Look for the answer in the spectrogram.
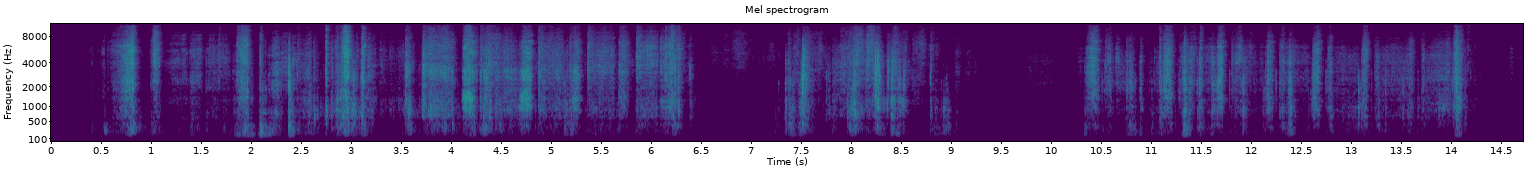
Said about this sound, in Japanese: チョキチョキ、いい音だね。折り紙なんていつぶりだろう。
